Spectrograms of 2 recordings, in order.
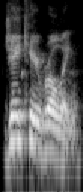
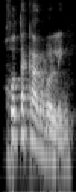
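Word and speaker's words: J. K. Rowling: considerable del nombre porque en inglés decimos yeiker rowling pero en español vamos a decir jk rowling jk rowling es la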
